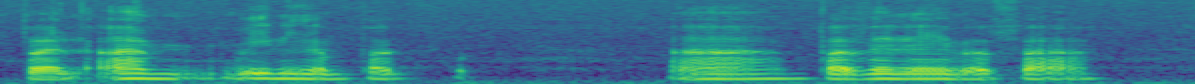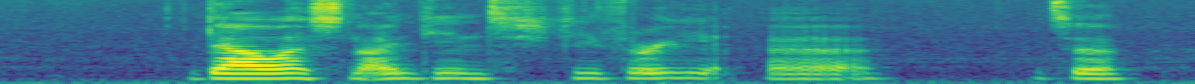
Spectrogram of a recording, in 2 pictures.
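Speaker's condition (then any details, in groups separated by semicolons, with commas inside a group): Cerebral palsy; quadriplegic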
